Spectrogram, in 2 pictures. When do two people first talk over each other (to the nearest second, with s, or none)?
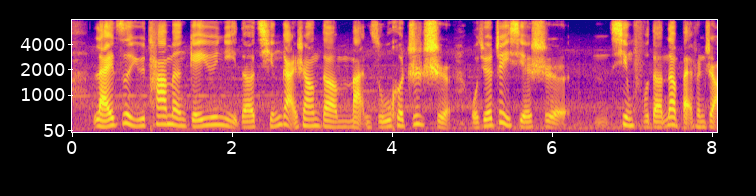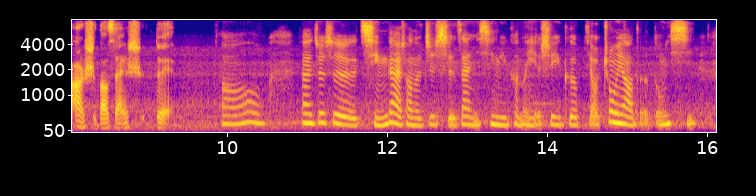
none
